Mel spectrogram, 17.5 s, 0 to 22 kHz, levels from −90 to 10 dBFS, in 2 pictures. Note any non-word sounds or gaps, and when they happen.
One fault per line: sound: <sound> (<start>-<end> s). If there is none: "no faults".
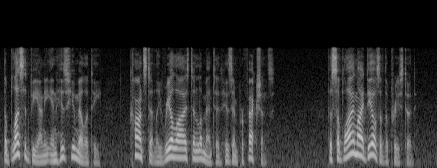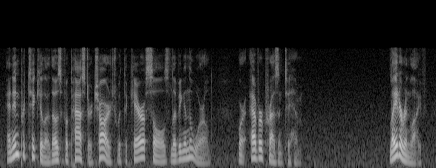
no faults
